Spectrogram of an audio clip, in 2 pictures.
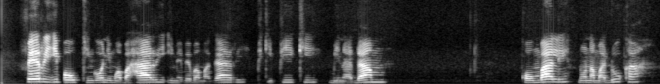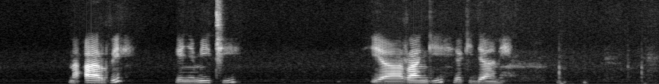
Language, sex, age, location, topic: Swahili, female, 25-35, Mombasa, government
